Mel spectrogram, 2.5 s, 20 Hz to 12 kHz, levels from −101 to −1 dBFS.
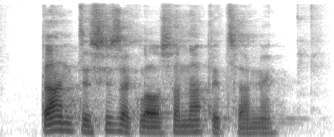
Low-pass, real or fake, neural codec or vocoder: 10.8 kHz; fake; codec, 44.1 kHz, 7.8 kbps, DAC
